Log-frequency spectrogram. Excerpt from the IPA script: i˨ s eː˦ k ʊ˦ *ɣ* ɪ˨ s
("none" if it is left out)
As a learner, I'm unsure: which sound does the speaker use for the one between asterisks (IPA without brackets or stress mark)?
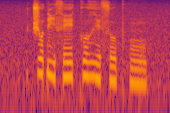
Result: ɣ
